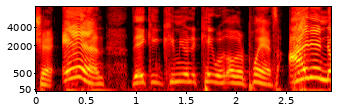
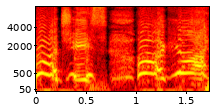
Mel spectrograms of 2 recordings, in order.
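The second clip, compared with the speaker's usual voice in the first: put-on nervous stammering cartoon boy voice, higher and louder; 10 semitones higher, 4 dB louder than usual. Recapping a movie scene, imitating a soldier character: Morty voice. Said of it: "He's like fucking Morty from Rick and Morty".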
